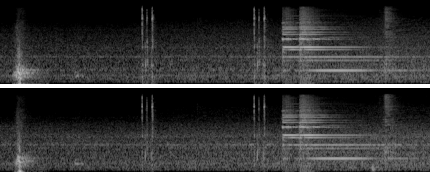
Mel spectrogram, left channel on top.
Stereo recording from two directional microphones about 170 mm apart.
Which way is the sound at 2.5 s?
Centre (ahead or behind).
